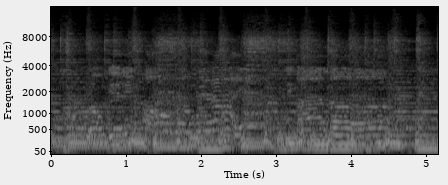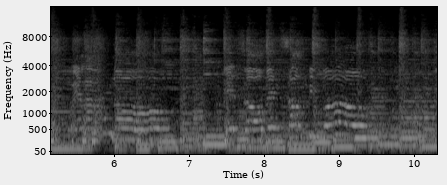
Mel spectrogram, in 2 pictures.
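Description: Live band playing a bluesy rock song: acoustic guitar, electric bass and drums keeping a steady beat, with a lead melody that bends and wavers in pitch over the top.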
